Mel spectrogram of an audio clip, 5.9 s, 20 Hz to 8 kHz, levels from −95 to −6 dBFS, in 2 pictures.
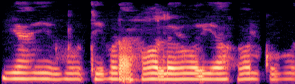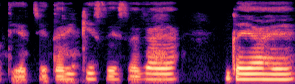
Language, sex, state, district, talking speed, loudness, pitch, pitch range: Hindi, female, Bihar, Supaul, 180 wpm, -16 LUFS, 200 Hz, 195-205 Hz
